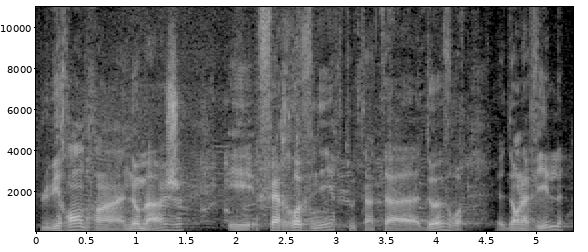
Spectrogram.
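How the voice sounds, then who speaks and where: A man speaking as a town official in charge of culture, explaining an exhibition at a measured pace with frequent hesitations and restarts. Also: fairly low pitch, expressive, darkish tone. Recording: long reverb with faint music behind.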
